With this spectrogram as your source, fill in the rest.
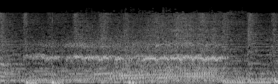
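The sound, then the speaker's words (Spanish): A car engine revs hard as the driver accelerates, dodging other cars, tires squealing in a sustained, high-pitched, loud screech, with a steady roar of motor and road noise underneath for the whole stretch. “Mientras ella acelerando”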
